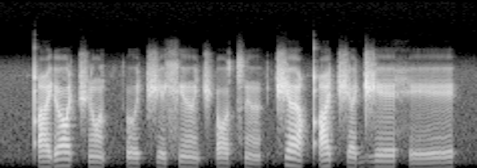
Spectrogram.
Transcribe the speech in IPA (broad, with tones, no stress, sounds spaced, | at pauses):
qʼ ɪ˨ ɾʲ ɔ˦ t͡ʃ ɔ̃˨ t͡sʼ ʊ˨ t͡ʃ ɪ˨ xʲ ə̃ː˨ t͡ʃʼ ɔ˨ t͡s ə̃˨ | t͡ʃ ɜ˦˨ qʼ ə˦ t͡ʃ ʌ˨ d͡ʒ ɪː˦ h ɪː˨˦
